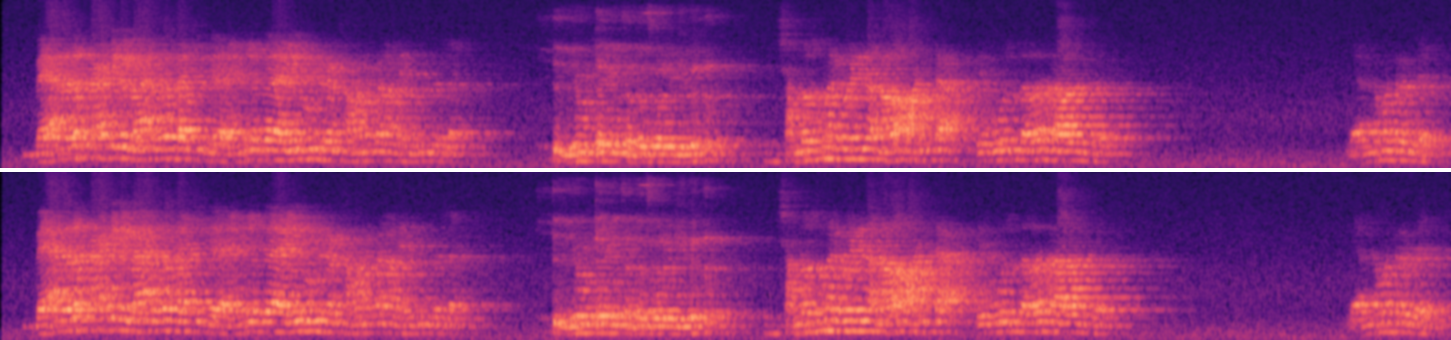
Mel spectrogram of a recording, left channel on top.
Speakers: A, in the centre; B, on the right.
A: வேற ஏதோ பிராக்டிக்கல் வேற ஏதோ பேட்சுக்கு எங்ளுக்கு லீவ் வுட்டுருக்காங் சம்பந்தமே இல்லாம எதுக்குன் தெர்ல
B: ஏ லீவ் வுட்டா எங்கள சந்தோசோ பட வேண்டிய தா
A: சந்தோஷமா இருக்க வேண்டிய தா அதனால தா வந்ட்டே சேரி ஊரு சுத்துறதுதா இனி வேலன்ட்டு வேற என்ன பண்றது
